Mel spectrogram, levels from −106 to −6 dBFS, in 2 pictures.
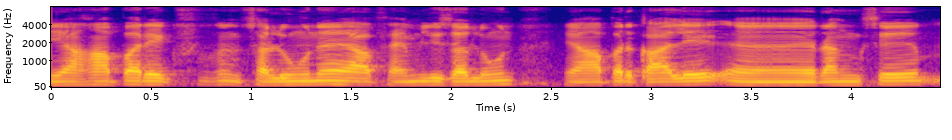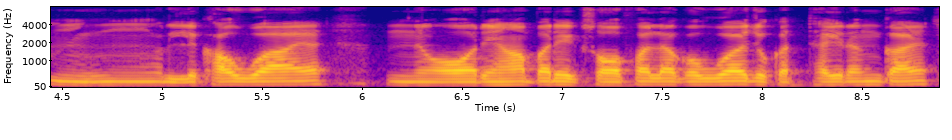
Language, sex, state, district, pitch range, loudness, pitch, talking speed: Hindi, male, Bihar, Lakhisarai, 110-120 Hz, -20 LUFS, 115 Hz, 225 wpm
